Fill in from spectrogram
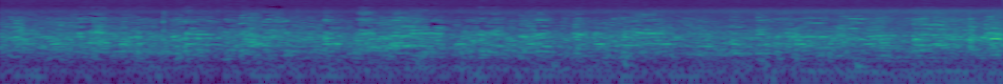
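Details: Chickens of the Gà Nòi, Gà Tre and crossbred kinds range freely in a broad yard by day, foraging for insects and greens. A continuous clamour of clucks and honk-like squawks swells and fades.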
